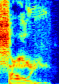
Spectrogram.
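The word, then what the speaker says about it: Samhain: now the real name i think was called saw ween is that the correct other correct pronunciation yeah in the celtic british isles yeah sewing it spelled samh a IM but we say it as sewing and yeah that's the that's the ancient ancestor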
